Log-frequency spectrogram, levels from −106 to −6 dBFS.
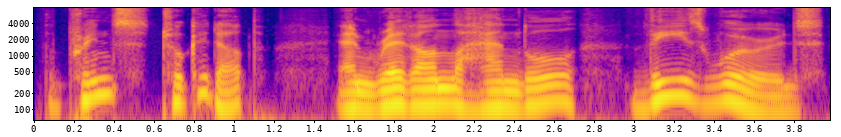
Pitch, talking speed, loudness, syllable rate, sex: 125 Hz, 180 wpm, -17 LUFS, 4.6 syllables/s, male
